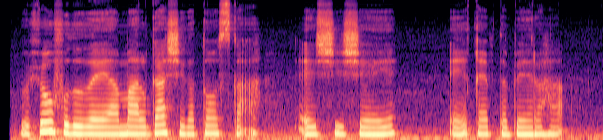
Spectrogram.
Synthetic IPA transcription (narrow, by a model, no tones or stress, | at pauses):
wʊħuːfʊðʊðɛjaːmaːlɡaːʃɪɣɐt̪ʰɔːskʰɐ̰ʔɐ̰h | ɛːʃiʃɛːjɛʔɛːqɛːbt̪ʰɐbɛːɾɐɦɐ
